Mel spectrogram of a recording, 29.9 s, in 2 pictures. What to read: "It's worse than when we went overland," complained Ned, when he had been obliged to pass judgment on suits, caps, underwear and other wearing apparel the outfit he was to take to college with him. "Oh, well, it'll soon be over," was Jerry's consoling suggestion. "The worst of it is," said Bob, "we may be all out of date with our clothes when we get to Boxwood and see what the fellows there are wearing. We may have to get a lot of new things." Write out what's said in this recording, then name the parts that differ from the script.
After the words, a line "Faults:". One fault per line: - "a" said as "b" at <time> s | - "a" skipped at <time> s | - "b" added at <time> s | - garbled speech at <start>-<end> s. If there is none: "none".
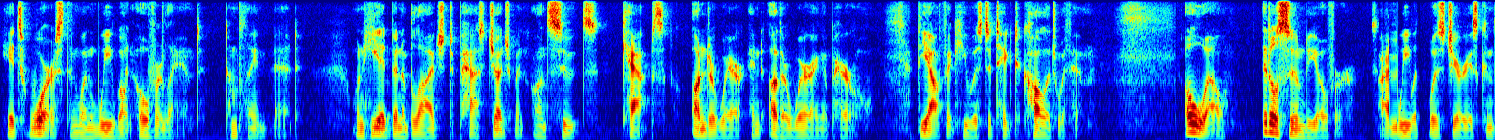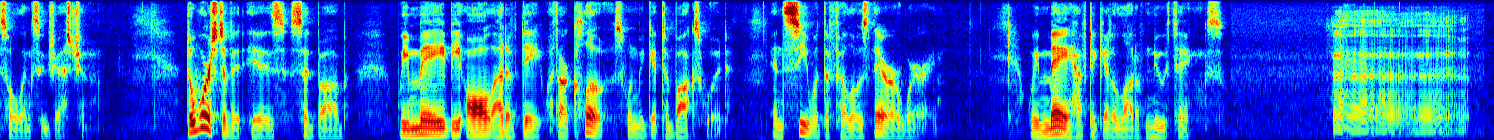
"It's worse than when we went overland," complained Ned, when he had been obliged to pass judgment on suits, caps, underwear and other wearing apparel the outfit he was to take to college with him. "Oh, well, it'll soon be over," [garbled] was Jerry's consoling suggestion. "The worst of it is," said Bob, "we may be all out of date with our clothes when we get to Boxwood and see what the fellows there are wearing. We may have to get a lot of new things."
Faults:
- garbled speech at 13.7-14.2 s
